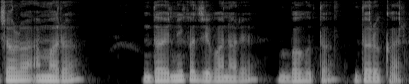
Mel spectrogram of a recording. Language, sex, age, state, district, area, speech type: Odia, male, 18-30, Odisha, Mayurbhanj, rural, spontaneous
